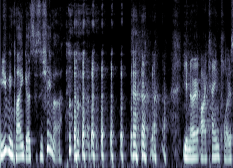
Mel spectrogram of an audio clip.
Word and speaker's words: Tsushima: of all i understand in the game they all all the characters call it sushima and that's the the proper pronunciation and i was like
